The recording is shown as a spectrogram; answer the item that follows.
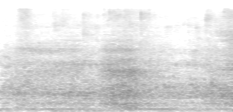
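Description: Faint breathing close to the microphone, with a soft exhale about a second in, over quiet room tone.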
